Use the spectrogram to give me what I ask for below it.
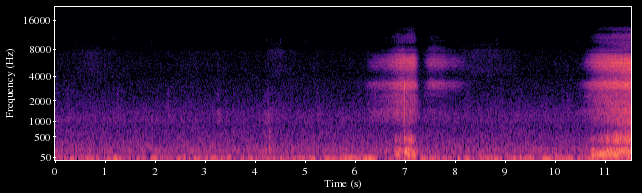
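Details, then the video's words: Senior pit bull Acorn, 14 years old and adopted from the Cuyahoga County Animal Shelter, asleep at home; faint breathing for several seconds, then a short rough snore near the middle and a louder snore building at the end. "Acorn Sleeping - Relax with a Snoring Senior Dog"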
